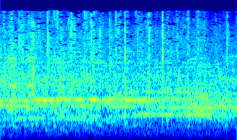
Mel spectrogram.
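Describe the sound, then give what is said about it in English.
An audience applauds as Cecile Richards, former president of Planned Parenthood, is welcomed, with scattered cheers and whoops rising over the dense clapping, a continuous, even wash of sound lasting just under two seconds. “I don't get that type of applause.”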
